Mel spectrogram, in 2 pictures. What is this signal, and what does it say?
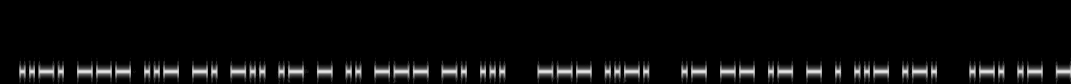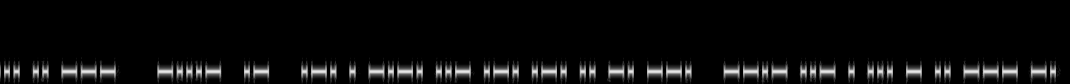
Morse code, heard as a keyed tone, about 25 wpm, 600 Hz. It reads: FOUNDATIONS OF AMATEUR RADIO <BT> A RECURRING QUESTION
